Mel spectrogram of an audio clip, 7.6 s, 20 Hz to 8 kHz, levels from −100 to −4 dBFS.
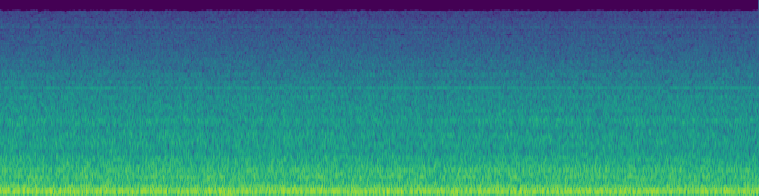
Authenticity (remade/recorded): recorded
